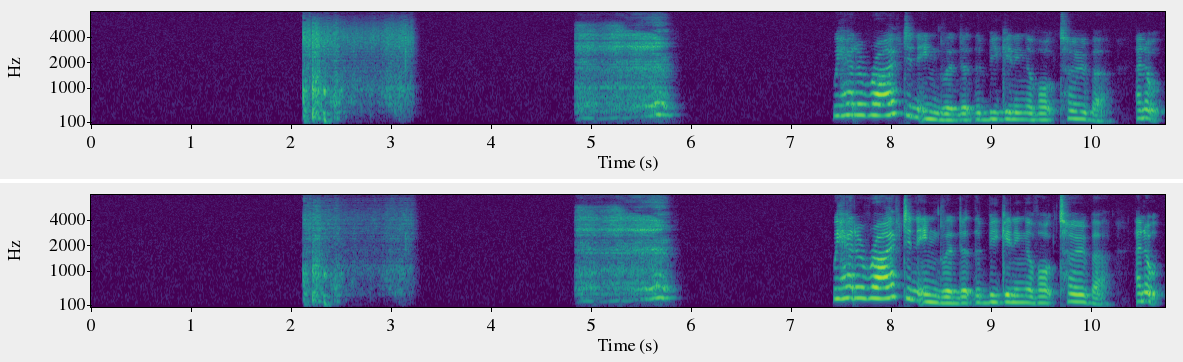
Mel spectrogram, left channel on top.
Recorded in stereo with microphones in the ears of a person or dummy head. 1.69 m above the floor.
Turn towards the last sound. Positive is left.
turn(degrees=-55)  # may be behind; listen again after turning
